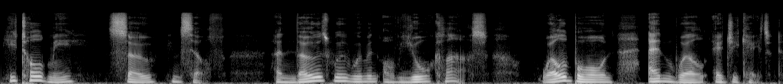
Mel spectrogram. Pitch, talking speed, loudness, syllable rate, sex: 120 Hz, 130 wpm, -19 LUFS, 3.9 syllables/s, male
